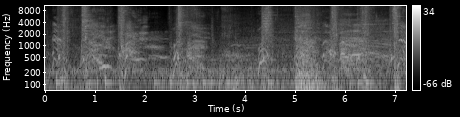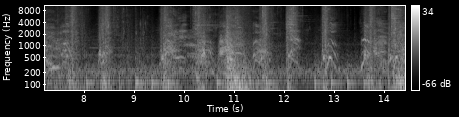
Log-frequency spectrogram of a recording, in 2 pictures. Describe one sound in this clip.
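Game sword strikes clash and thud.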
